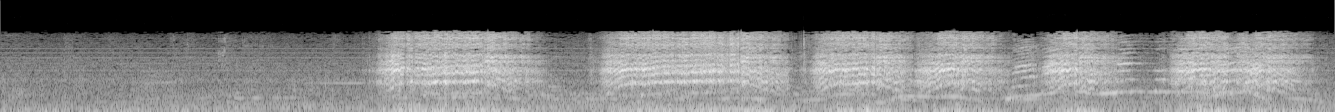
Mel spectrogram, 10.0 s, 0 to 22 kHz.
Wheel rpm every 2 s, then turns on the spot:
0, 40, 70, 60, 40.
none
